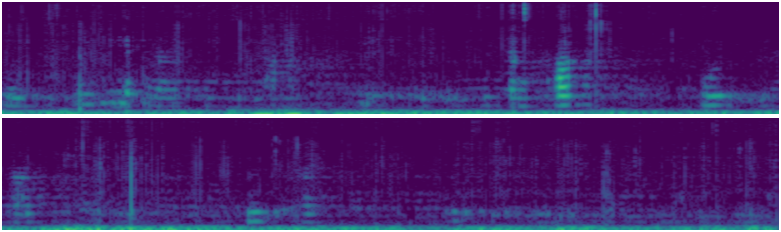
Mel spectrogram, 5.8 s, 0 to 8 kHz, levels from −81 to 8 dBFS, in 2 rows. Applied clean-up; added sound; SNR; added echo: neural mask model DeepFilterNet 3.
